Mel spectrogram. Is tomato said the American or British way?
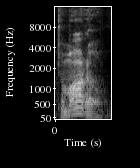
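British. Tomato is said with a British pronunciation. The speaker calls it wrong. "the U K people pronounce it tomato. It's not tomato"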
